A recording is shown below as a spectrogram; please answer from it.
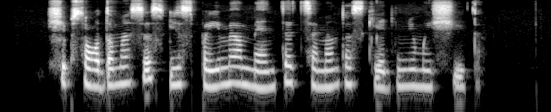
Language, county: Lithuanian, Kaunas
